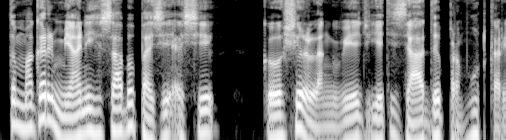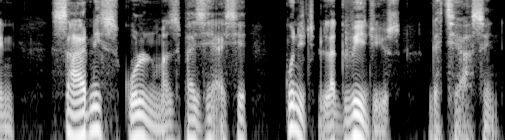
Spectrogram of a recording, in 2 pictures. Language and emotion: Kashmiri, neutral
